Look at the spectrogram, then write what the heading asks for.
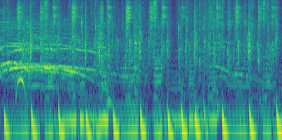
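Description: A live comedy show audience cheers and applauds to welcome a segment, with loud, dense clapping and whoops running steadily and energetically throughout.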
